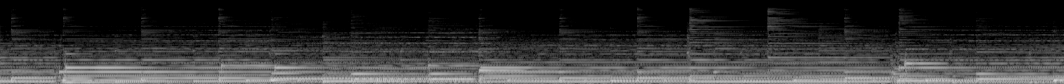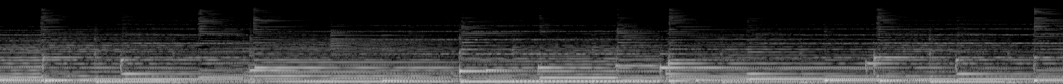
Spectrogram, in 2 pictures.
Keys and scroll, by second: 4.0 i, 5.0 v, 9.2 i, 11.5 v.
